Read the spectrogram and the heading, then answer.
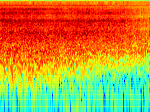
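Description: Sea waves wash steadily onto an island shore in a continuous, hissing rush of surf, fairly loud and even throughout, with a faint windy edge and no voices.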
